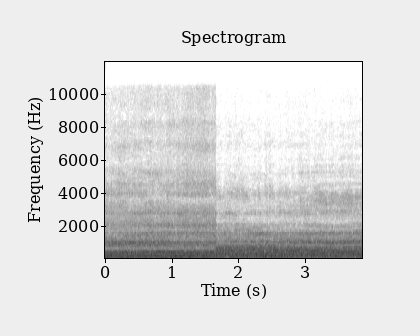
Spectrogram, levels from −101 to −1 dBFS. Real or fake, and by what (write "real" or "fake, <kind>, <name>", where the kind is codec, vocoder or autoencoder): real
